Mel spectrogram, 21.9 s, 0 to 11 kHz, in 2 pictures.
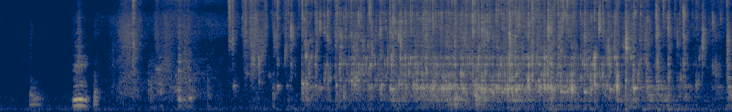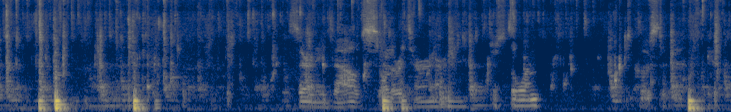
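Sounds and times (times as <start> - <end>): water hissing through pipes: 3.5 - 14.2, 14.8 - 19.1
heavy pipe knocks: 11.6 - 12.1, 13.0 - 13.3, 21.3 - 21.6.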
